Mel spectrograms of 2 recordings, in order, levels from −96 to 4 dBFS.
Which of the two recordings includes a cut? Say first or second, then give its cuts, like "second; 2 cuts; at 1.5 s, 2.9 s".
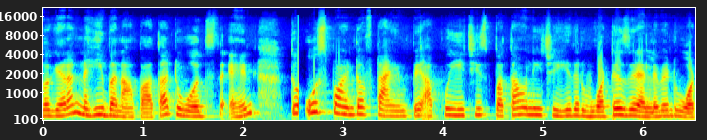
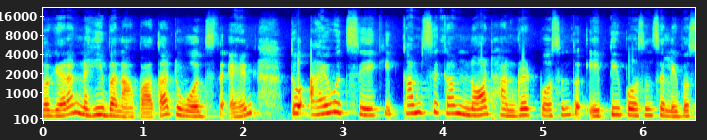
first; 1 cut; at 2.5 s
